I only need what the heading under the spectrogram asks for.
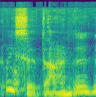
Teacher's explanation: my intonation is going up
